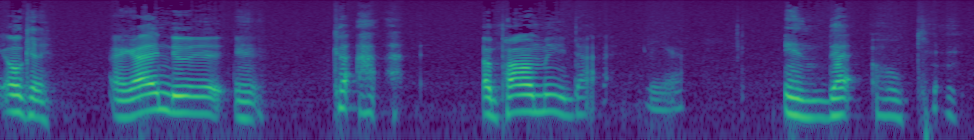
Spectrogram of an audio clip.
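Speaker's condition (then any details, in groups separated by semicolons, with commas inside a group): Cerebral palsy; from birth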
